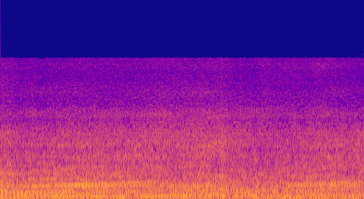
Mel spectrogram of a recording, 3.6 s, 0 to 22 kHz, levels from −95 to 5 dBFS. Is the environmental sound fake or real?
fake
